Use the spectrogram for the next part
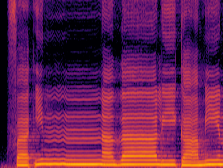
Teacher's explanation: Fa inna dza mad tabi'i karena ada baris fathah tegak di atas huruf dzal. Maka cara bacanya dipanjangkan dzalnya 2 harokat.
